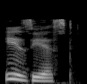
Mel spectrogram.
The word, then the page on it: easiest: British English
